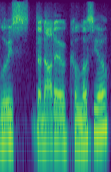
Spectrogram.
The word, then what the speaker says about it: Luis Donaldo Colosio: We were talking about a couple of things from the 90s, Chupacabras, and then you mentioned the assassination of Luis Donaldo Colosio.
